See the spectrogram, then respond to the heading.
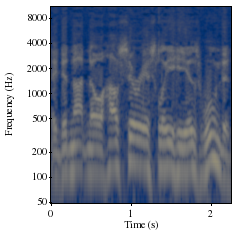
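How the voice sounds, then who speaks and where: With an American accent, a man speaks in a normal speaking voice at a moderate pace, medium in pitch with ordinary pitch variation. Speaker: radio disc jockey. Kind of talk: AM radio DJ break with news updates.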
